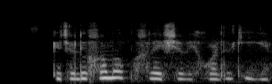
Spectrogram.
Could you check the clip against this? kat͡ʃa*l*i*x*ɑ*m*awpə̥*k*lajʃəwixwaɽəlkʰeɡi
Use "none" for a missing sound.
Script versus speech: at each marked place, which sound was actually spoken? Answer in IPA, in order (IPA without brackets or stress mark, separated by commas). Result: l, x, m, x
